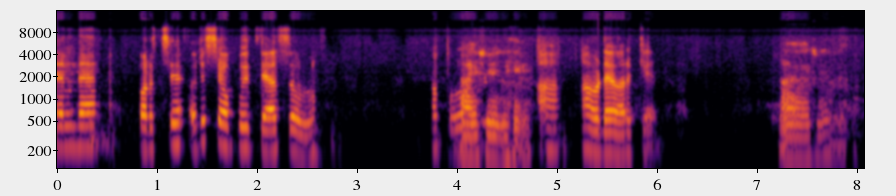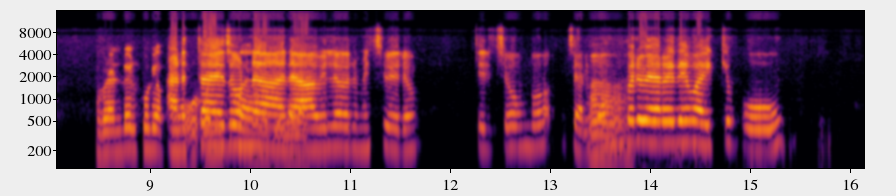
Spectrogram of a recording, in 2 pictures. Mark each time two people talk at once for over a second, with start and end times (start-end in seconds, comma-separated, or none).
none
